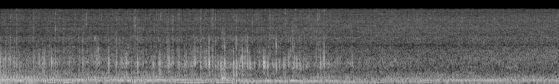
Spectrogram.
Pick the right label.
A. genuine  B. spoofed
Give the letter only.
A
